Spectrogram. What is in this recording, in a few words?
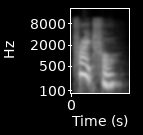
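"frightful", British English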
